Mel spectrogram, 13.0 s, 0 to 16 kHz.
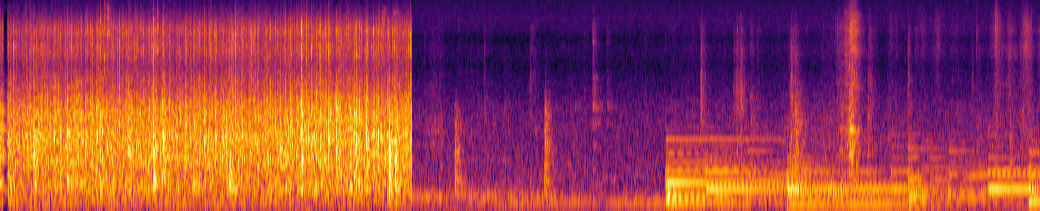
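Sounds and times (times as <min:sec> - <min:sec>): steady rain falling: 0:00.0 - 0:05.2.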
